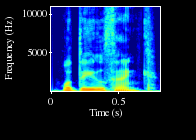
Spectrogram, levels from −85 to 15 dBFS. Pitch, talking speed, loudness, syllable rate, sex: 100 Hz, 290 wpm, -16 LUFS, 6.0 syllables/s, male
